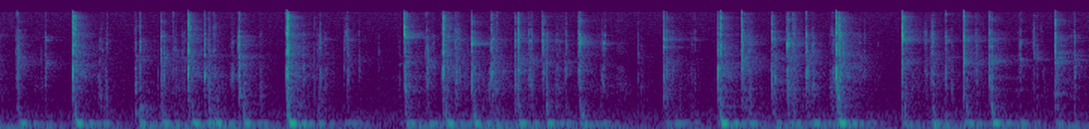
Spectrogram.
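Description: Rapid typing on a black full-size plastic computer keyboard with hollow key housing, with the keys pressed quickly by fingertips with long natural nails. Sharp, bright clicks and clacks tumble in an uneven stream, with a few louder key strikes standing out. A steady low hum sits underneath.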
